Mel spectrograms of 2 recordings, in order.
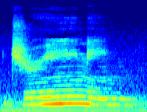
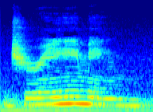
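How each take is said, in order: Both takes have the same delivery.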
